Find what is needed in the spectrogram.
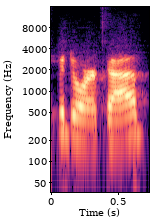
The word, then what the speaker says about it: Fedorka: My email is my first and last name, Carleigh Fedorka, but it's spelled kind of funny.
